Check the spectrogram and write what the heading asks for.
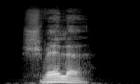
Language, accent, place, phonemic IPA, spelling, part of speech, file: German, Germany, Berlin, /ˈʃvɛlə/, Schwelle, noun, De-Schwelle.ogg
- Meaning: 1. threshold 2. ellipsis of Bahnschwelle: railroad tie, railway sleeper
